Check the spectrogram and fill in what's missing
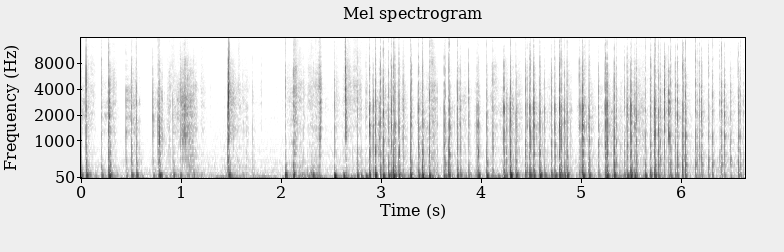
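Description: Long nails scratch and tap quickly on the foil laminate of a small Capri Sun juice pouch with a straw inserted, which appears full, working first on the back and then on the front. Sharp, crisp clicks and bright crinkly scratching come in rapid bursts, with a brief lull near the two-second mark before the tapping resumes more densely.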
